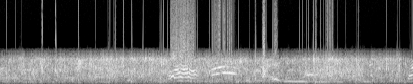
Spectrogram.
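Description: Sea water splashing steadily, with a few short, high-pitched calls over it in the middle.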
